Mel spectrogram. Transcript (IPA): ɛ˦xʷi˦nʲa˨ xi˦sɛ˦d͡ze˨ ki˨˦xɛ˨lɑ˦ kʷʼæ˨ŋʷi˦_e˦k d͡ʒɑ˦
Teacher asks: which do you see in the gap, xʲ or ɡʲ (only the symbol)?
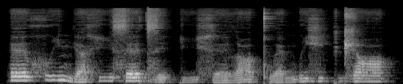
xʲ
